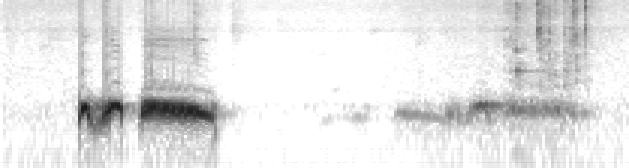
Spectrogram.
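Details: Spotted dove with the 'Hạp Bổi' voice style, calling to lure wild doves: two loud, hoarse coos, the first wavering and the second a long, slightly falling note, then a softer, drawn-out coo after a pause.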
